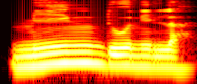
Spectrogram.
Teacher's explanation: Hukum yang ada pada situ ialah ayat ni, kataan tu ialah kalimah ni ialah ikhfa hakiki. Tak kena dengung 2 harakat, tapi sama-sama antara bunyi nun dan juga dal.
